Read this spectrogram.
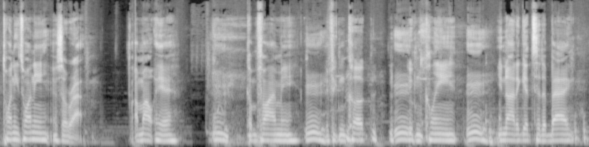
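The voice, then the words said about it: Put-on sexy seductive voice. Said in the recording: “the sexy voice”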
